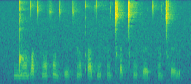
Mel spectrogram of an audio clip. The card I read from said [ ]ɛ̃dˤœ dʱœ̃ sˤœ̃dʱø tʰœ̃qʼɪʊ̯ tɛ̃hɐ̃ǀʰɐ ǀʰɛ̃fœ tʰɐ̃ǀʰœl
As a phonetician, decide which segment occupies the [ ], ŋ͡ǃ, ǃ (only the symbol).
ŋ͡ǃ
